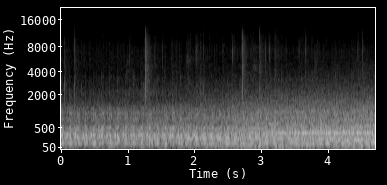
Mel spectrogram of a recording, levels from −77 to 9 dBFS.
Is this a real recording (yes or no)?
yes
